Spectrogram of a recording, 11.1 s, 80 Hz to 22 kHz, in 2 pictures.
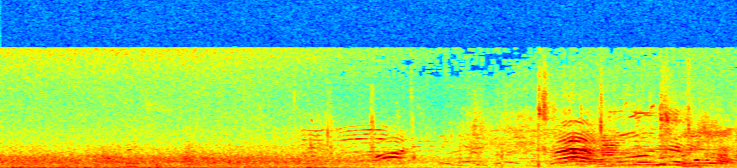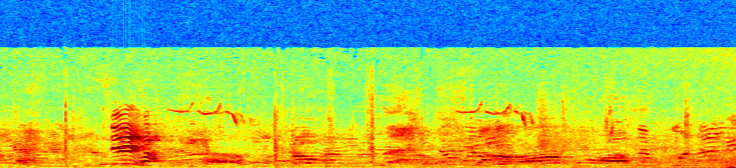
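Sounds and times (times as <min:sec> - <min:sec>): children calling and shouting: 0:02.3 - 0:11.0.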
